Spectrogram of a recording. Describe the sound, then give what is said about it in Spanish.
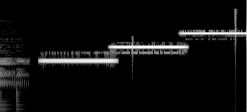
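A sequence of loud, high-pitched electronic beeping tones that step upward in pitch, each held steadily, a piercing ringing whine with no voices, in an advertisement for Sonofim, a supplement for hearing. “Pitidos, Sonofim.”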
